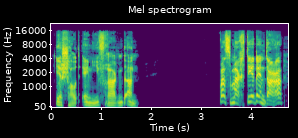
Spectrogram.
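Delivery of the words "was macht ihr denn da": high-pitched indignant call. A narrator's reading. Boar catches the friends with his bicycle, calling out. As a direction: call out high, without real shouting. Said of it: "ruft es lautstark".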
